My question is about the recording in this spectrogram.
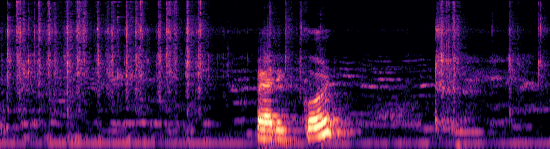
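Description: A foil spice sachet crinkling and rattling as it is shaken and tapped to empty the masala powder into the pan: a quick run of small clicks, loudest a little after three seconds in.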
